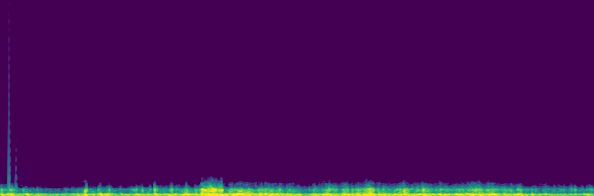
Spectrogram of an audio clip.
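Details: Normal rumen contractions.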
